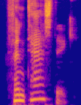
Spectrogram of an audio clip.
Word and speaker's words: fantástico: p muy fácil también fantástico fantástico también es fácil pero no os olvidéis del acento en la segunda pico me parece fantástico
